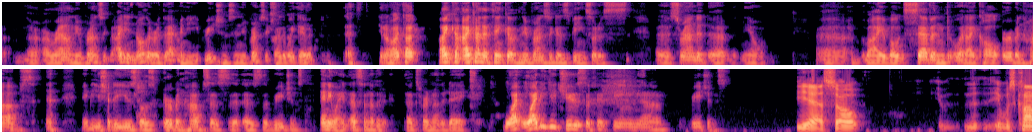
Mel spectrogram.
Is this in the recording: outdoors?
no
